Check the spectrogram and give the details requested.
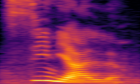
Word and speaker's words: signal: Un signal. Un signal. The combination GN, the sound is near.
